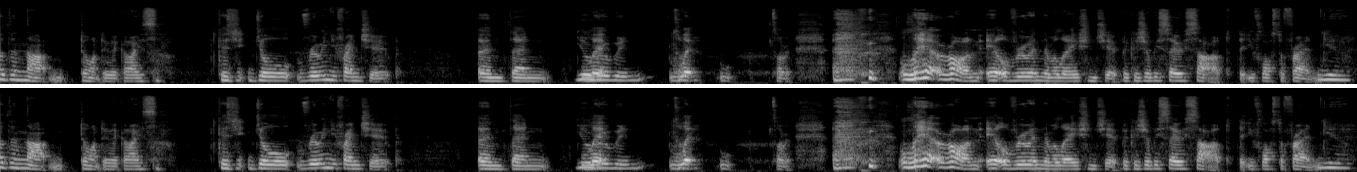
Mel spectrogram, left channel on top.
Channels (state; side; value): normal; both; correlation 0.62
